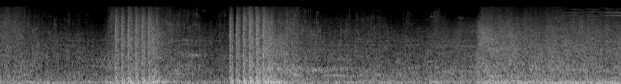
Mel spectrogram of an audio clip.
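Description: A creature shrieks and explodes nearby.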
